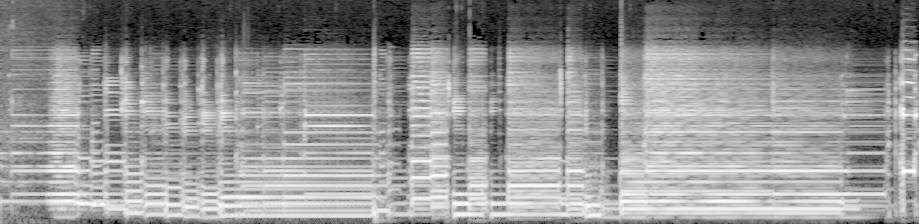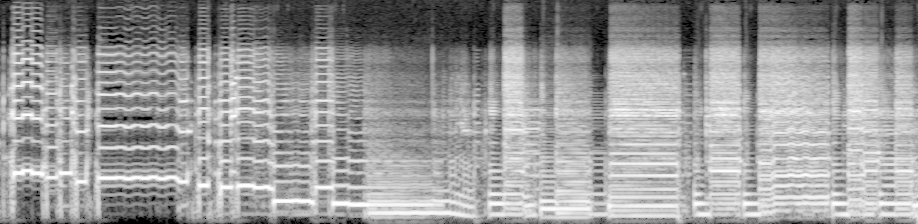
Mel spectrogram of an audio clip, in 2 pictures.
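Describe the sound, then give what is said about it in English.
A heavily overdriven electric guitar, turned all the way up with no distortion pedals, plays loud chords and riffs through a cranked Marshall Super Lead tube amp, with a brief squealing, high single-note passage in the middle before the thick chugging returns. “I really wanted to shoot for no distortion pedals at all on this whole tour, so I ended up with this Marshall Super Lead. Yeah. Where I just dimed the guitar for that.”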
